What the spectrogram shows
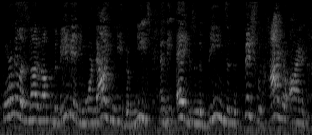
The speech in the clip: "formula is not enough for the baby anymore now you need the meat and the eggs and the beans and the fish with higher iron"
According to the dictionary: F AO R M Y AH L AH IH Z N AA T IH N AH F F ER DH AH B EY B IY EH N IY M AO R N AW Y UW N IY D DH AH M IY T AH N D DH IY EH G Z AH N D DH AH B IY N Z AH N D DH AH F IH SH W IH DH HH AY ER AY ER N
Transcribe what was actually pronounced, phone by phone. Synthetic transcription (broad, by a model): F AO R M Y L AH IH Z N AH T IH N AH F F ER DH AH B EY B IY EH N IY M AO R N AW Y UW N IY D DH AH M IY T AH N DH IY EH G Z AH N DH AH B IY N Z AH N DH AH F IH SH W IH DH HH AY ER AY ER N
